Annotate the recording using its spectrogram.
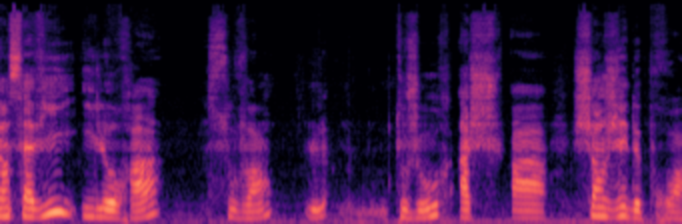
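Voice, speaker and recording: A man speaks at a very slow pace, with long, frequent pauses and ordinary pitch variation. His voice sits fairly high for a man, on a very clean recording with a silent background. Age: 50s. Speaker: YouTuber sharing personal testimony. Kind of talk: personal testimony monologue. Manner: halting, frequent hesitations and repetitions.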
